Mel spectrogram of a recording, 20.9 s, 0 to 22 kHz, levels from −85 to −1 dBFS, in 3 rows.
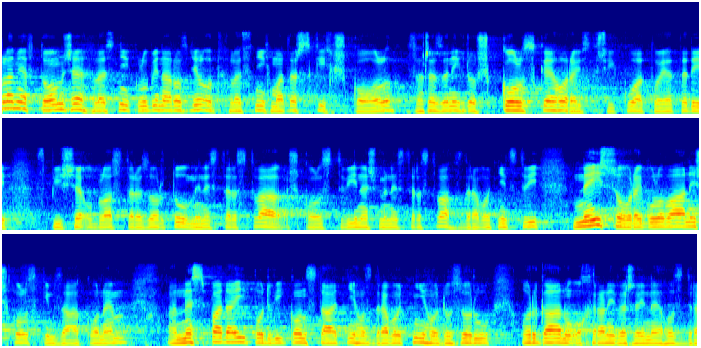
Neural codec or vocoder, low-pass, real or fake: none; 7.2 kHz; real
